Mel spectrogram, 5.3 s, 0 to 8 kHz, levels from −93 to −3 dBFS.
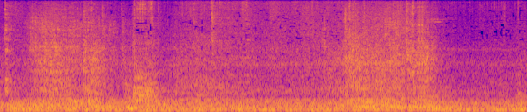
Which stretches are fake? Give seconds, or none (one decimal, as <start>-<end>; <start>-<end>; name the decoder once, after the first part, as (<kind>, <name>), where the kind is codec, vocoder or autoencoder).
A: none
